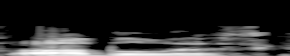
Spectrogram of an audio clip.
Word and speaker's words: obelisk: For those of you that didn't understand Rollins' word, it's obelisk. – Obelisk is the correct way to say it.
